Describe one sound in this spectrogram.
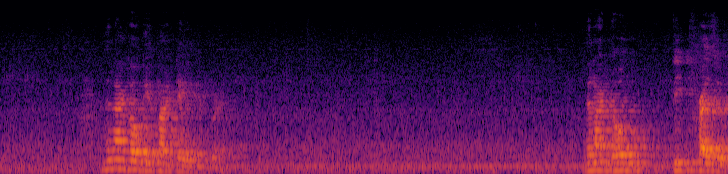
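A young man speaks calmly into a microphone, pausing between phrases.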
